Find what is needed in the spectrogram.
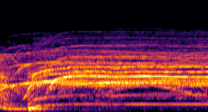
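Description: Club crowd cheering and whooping, with several long held yells overlapping.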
